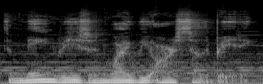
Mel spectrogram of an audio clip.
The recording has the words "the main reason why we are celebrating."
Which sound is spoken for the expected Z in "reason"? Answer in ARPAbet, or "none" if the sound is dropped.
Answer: Z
